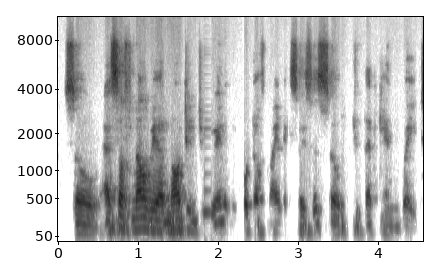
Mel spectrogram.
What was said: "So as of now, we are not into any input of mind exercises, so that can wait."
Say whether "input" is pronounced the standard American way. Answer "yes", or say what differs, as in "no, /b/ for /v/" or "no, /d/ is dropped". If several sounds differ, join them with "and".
no, /n/ is dropped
